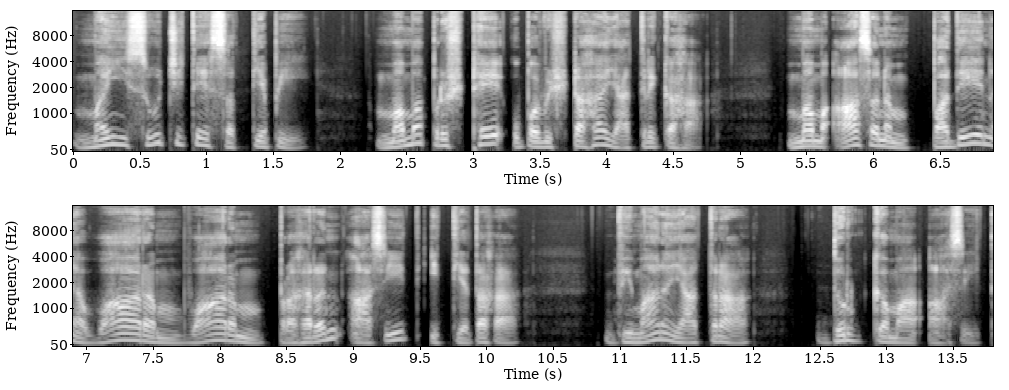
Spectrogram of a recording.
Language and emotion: Sanskrit, sad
